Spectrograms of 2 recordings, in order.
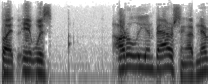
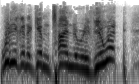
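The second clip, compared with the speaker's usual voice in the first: sarcastic scream, high-pitched and loud. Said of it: "he's screaming".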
